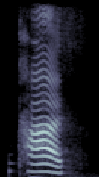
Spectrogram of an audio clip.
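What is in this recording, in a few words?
"shu1 cai4", Mandarin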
